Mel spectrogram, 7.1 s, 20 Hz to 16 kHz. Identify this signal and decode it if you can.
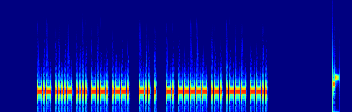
Morse code, heard as a keyed tone, about 40 wpm, 700 Hz. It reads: K4HCP DE N0RJZ
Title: USA Callsign DE Callsign - 5 Characters - 40wpm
